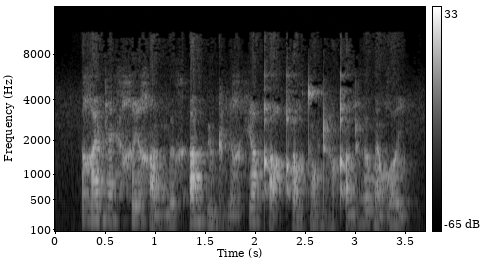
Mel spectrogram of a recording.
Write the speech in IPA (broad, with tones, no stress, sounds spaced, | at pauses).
ʁ ɛ˦ ɖ ɛ̃˦ x χ i˦ χ ã˨ ɳ ŋ ɵ˨˦ x ʔ a˦ ɳ p y˨ ɖʱ i˨ ʁ x i˦ qʼ ɛ˨ ʁ qʼ y˨ ʁ tʷ ə̃˦ ʁ ɖʱ ə˨ qʼ ɛ̃˦ ɖʱ ɵ˦ w ɛ̃˨ ʁʷ i˨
